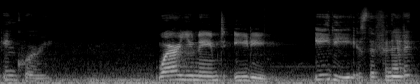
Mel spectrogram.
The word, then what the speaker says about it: EDI: have a specific inquiry why are you named Edie Ed is the phonetic pronunciation of e d i that is an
